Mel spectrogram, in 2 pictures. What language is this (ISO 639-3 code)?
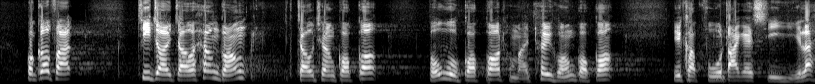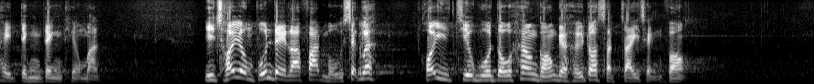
yue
